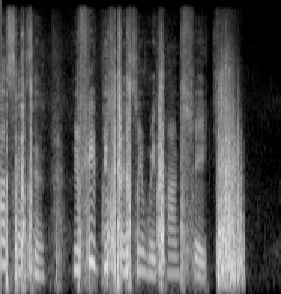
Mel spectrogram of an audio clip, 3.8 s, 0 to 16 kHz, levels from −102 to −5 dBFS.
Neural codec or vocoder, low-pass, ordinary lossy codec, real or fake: codec, 44.1 kHz, 3.4 kbps, Pupu-Codec; 14.4 kHz; AAC, 96 kbps; fake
